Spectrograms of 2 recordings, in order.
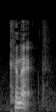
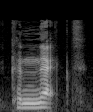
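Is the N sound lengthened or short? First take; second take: short; lengthened. First: The N sound is short. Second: The N sound is held long. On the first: The speaker calls it right. "instead of connect" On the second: The speaker calls it wrong. "and connect instead of"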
